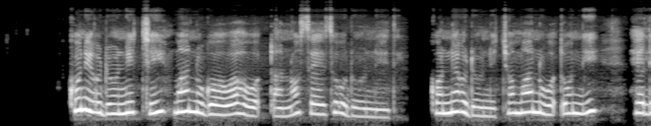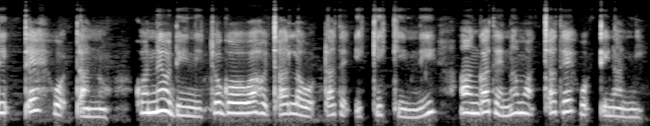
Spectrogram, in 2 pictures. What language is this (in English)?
Sidamo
